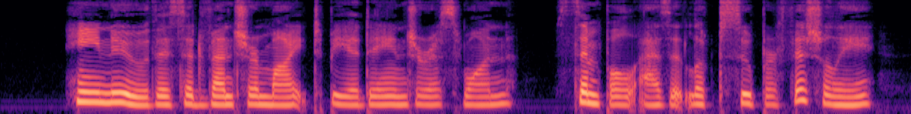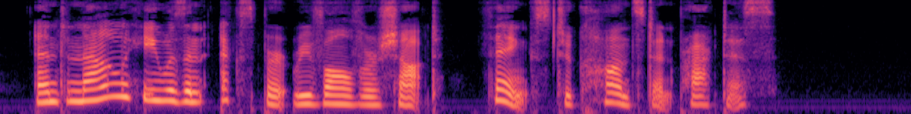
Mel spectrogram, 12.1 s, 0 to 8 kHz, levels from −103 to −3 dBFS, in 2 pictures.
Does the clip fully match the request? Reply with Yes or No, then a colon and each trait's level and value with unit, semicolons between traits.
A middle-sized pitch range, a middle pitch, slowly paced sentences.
Yes: average, 4.3 semitones; medium, 180 Hz; slow, 130 wpm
